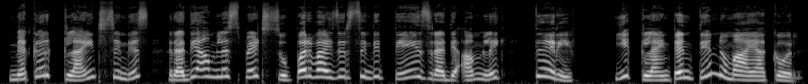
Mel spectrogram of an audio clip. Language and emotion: Kashmiri, happy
